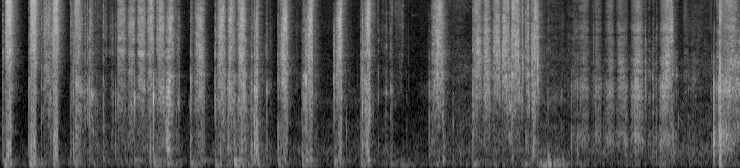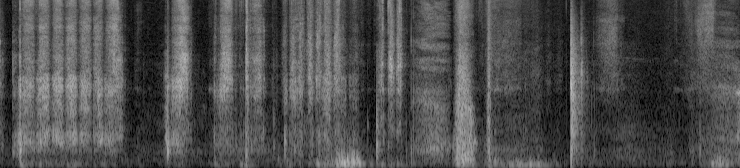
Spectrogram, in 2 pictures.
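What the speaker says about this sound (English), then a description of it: "I'm just gonna go around and just briefly hit everything with some rough sandpaper." Rough sandpaper is rubbed by hand over a wooden joiner's mallet in quick, uneven scratchy strokes with short pauses, close and fairly quiet, with no talking.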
